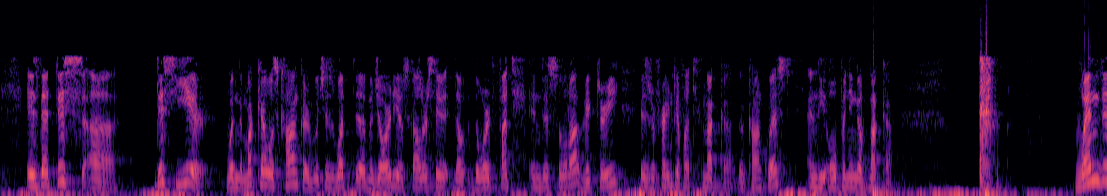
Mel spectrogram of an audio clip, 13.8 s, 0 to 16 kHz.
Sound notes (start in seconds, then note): 12.2 ehm... clearing throats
